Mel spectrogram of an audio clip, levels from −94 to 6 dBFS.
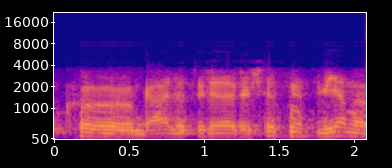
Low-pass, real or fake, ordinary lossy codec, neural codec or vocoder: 9.9 kHz; real; AAC, 32 kbps; none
